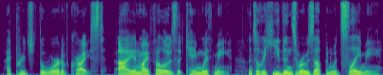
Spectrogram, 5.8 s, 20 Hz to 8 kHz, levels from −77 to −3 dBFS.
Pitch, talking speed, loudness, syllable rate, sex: 140 Hz, 240 wpm, -18 LUFS, 5.2 syllables/s, male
